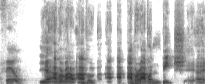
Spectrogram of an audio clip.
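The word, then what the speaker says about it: Aberavon: is going to be down in am I pronouncing that right Phil yeah aberravan Beach uh it's on the Promenade it's going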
